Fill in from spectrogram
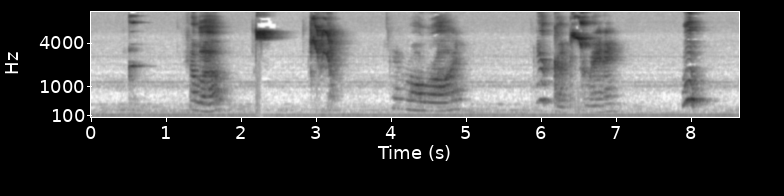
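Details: Talkative pet male African grey parrot in a Texas home, after a shower: a string of speech-like phrases, squawks and short bright whistles in irregular bursts over about eight seconds, with a continuous low hum.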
